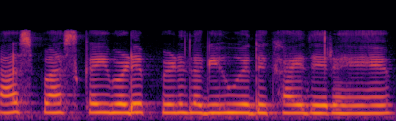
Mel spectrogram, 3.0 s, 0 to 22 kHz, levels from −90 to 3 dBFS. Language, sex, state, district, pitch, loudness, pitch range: Hindi, female, Bihar, Madhepura, 280 Hz, -26 LUFS, 275-290 Hz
